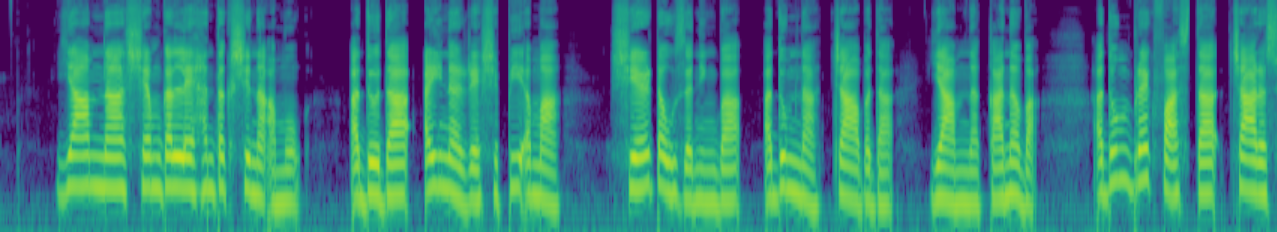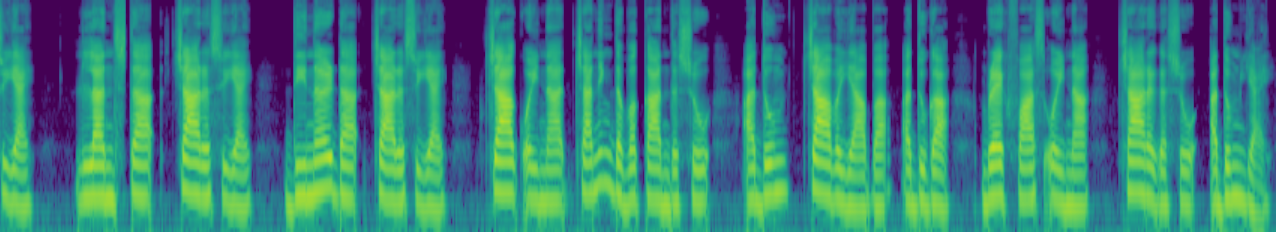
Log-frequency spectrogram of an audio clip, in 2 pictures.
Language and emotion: Manipuri, neutral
